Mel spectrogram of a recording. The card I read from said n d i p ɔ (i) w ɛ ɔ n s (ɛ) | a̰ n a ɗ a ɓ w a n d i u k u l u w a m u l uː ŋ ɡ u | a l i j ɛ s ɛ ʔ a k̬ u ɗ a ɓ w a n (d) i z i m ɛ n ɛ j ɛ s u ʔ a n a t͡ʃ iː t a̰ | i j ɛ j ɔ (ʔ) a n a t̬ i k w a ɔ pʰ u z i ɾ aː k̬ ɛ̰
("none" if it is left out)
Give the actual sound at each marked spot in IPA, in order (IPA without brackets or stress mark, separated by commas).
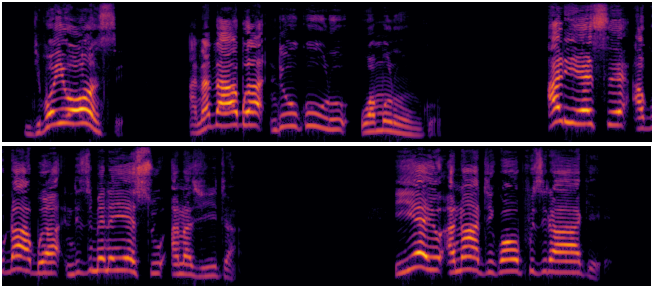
i, ɛ, d, ʔ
